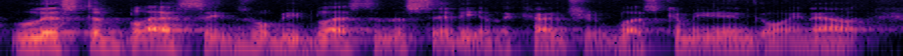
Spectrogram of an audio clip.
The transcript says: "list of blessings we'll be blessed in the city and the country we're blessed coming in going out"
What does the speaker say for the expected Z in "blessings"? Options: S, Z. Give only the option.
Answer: Z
